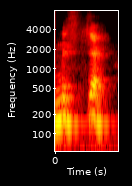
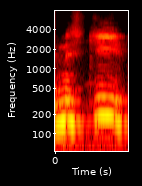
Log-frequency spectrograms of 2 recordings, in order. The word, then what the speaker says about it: mischief: Otherwise, people now generally they just pronounce the word as mischief, which is wrong. It's mischief, right?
